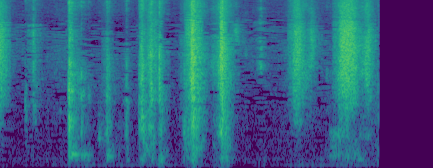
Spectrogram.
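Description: Faint, irregular rubbing and rustling of a cloth wiping a mold, in a run of short scrapes that stops abruptly near the end.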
